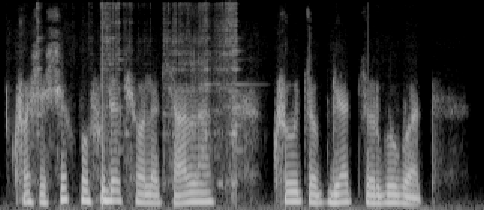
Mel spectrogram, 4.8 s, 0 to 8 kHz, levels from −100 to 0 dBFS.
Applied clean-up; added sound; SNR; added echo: neural diffusion model UNIVERSE++.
